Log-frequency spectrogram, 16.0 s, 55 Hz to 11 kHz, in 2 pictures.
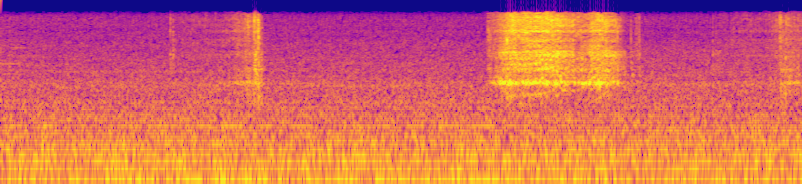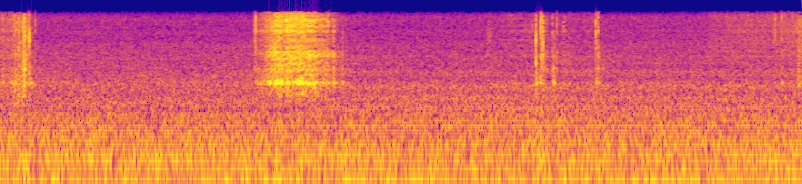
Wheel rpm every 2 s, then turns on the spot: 0, 0, 30, 10, 0, 20, 0, 0.
none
